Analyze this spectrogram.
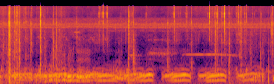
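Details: Brown male pigeon calling its female with energetic cooing: rounded, throaty, rising-then-falling coos in a long continuous run, then in short bursts separated by brief pauses, with a faint whistle-like tone and occasional clicks behind.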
